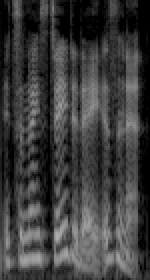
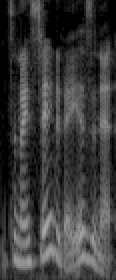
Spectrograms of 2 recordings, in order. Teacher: It's still a question, but my voice is falling because I'm not really inviting the person to disagree with me in any sort of way. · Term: tag questions go down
